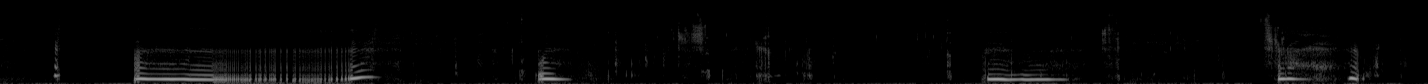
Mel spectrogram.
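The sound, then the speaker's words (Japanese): Wet mouth noises of a mouthful of saliva, with sticky smacks and chewing clicks, broken by several soft, sustained hummed vocal tones. The sounds come in short bursts separated by quieter gaps. “よだれお口いっぱいですよ。”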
